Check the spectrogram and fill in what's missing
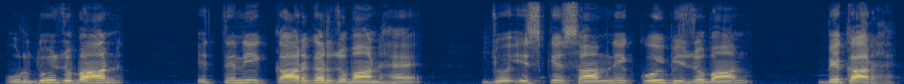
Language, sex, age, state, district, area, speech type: Urdu, male, 60+, Bihar, Khagaria, rural, spontaneous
